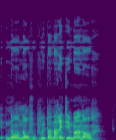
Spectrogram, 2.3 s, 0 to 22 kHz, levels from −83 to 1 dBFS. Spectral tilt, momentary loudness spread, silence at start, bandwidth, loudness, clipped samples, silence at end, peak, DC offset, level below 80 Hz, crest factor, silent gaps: -5 dB/octave; 6 LU; 0 s; 19 kHz; -22 LUFS; under 0.1%; 0.35 s; -4 dBFS; under 0.1%; -82 dBFS; 18 dB; none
